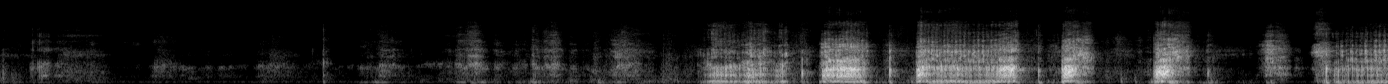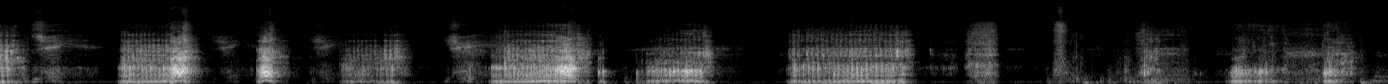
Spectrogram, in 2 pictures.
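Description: Large bully-breed dog growling while tugging on a rope toy. The first several seconds are quieter; then, from about seven seconds in, comes a string of loud growls, each a second or two long.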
